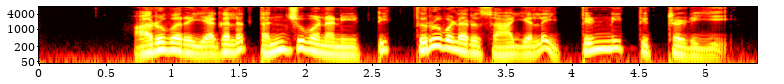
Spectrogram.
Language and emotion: Tamil, neutral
